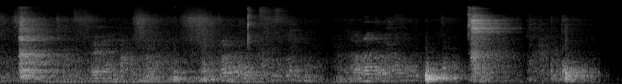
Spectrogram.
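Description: Indistinct voices in a room, talk too unclear to make out, with a few sudden sharp sounds.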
